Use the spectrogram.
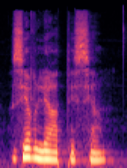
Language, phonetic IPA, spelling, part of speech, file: Ukrainian, [zjɐu̯ˈlʲatesʲɐ], з'являтися, verb, Uk-з'являтися.ogg
- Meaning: to appear, to show up, to show oneself, to turn up (come into view, become visible, make an appearance)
